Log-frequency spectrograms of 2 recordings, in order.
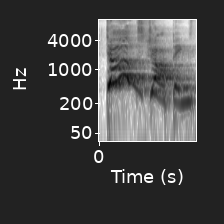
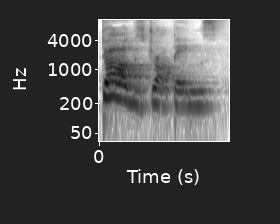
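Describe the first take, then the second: First: High, loud sharp shout; high witch shout. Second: Drawn-out low chant of the words; slow low cry. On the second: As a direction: moan it slowly, low. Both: Acted. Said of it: "they shouted".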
